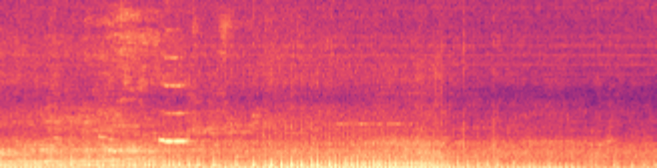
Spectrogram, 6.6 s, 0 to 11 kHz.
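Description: Motorstar Cafe 150's single-cylinder four-stroke engine running as the bike is ridden along a street. It pulls a little harder about halfway through, then eases off.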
